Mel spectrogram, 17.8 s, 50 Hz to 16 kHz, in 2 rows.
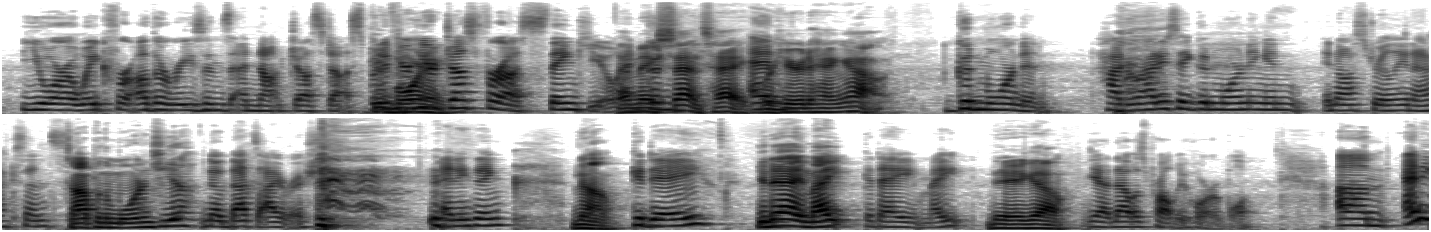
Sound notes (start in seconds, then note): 10.9 laughing?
